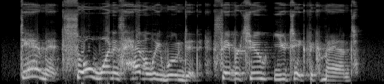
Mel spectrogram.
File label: Wound, Heavy Damage Radios; ISBSpecialForces; Aishi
